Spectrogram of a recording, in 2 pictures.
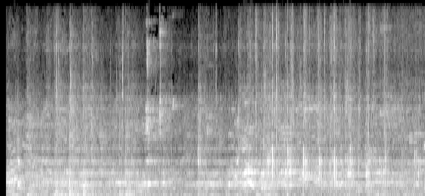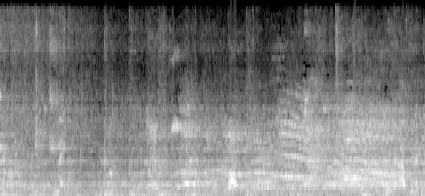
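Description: Basketball dribbled on a hardwood gym floor, a run of sharp bounces about three a second in the middle, with sneakers squeaking near the end and spectators' voices throughout.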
